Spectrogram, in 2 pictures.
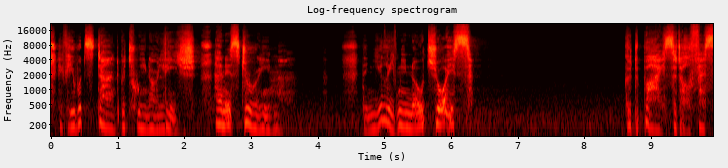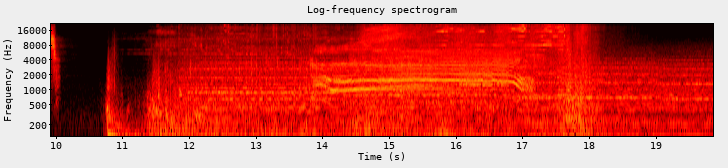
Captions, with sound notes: If you would stand between out liege and his dream, then you leave me no choice. Goodbye, Cidolfus. *DBZ SCREEM*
